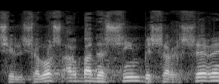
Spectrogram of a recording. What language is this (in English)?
Hebrew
